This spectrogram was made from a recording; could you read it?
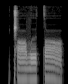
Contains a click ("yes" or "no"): yes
